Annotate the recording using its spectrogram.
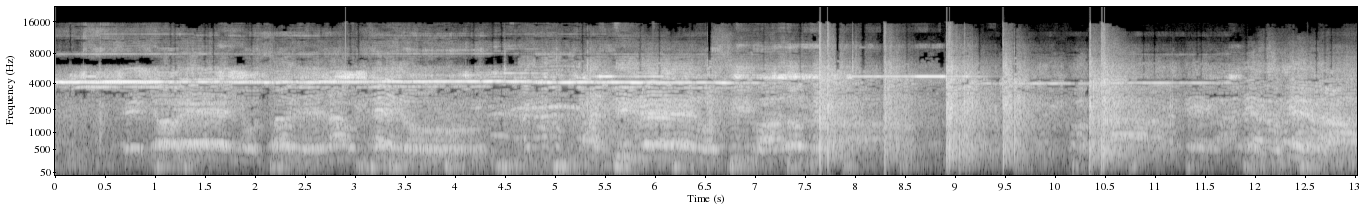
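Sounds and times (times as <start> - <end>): firecracker bangs: 0.0 - 12.0
crowd chanting: 0.0 - 13.0.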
